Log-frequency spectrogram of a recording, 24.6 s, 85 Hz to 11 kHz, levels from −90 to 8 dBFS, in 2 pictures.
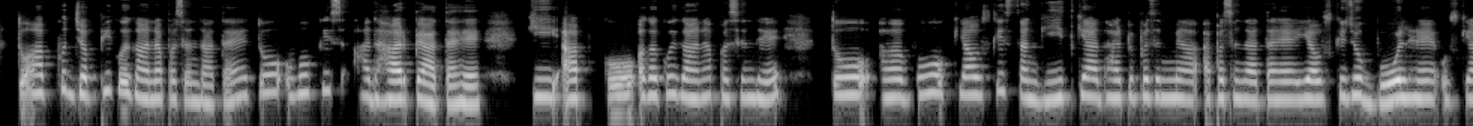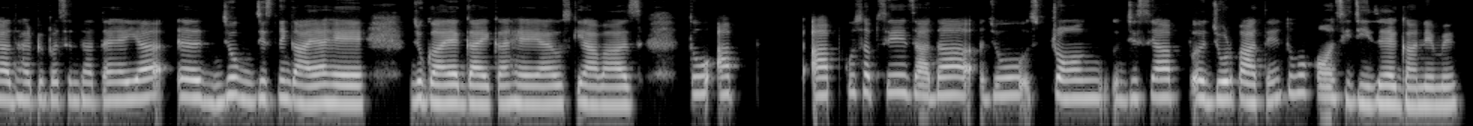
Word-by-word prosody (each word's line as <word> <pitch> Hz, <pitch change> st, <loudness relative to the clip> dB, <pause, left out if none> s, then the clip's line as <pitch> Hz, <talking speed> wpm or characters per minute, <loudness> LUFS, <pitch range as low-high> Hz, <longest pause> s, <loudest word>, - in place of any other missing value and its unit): तो -, -, +2 dB
आपको 305 Hz, +4 st, -3 dB
जब 275 Hz, -1 st, +3 dB
भी 330 Hz, -, -2 dB
कोई -, -, +2 dB
गाना 245 Hz, -3 st, +1 dB
पसंद 225 Hz, -2 st, -3 dB
आता 205 Hz, 0 st, -4 dB
है 255 Hz, +4 st, -2 dB
तो 310 Hz, +1 st, -1 dB, 0.2 s
वो 300 Hz, +1 st, 0 dB
किस 335 Hz, -2 st, -4 dB, 0.2 s
आधार 240 Hz, -1 st, +4 dB
पे 245 Hz, -, +3 dB
आता 205 Hz, -2 st, +2 dB
है? 200 Hz, -1 st, +3 dB, 0.4 s
कि 260 Hz, -1 st, -1 dB
आपको 250 Hz, -, +1 dB
अगर 275 Hz, 0 st, +4 dB
कोई 290 Hz, -, -1 dB
गाना 260 Hz, 0 st, +1 dB
पसंद 255 Hz, 0 st, -2 dB
है 245 Hz, +4 st, 0 dB, 0.4 s
तो 275 Hz, -, +2 dB, 0.2 s
अ, 260 Hz, -2 st, -1 dB, 0.2 s
वो 300 Hz, +2 st, +1 dB
क्या 280 Hz, -2 st, +1 dB
उसके 280 Hz, +4 st, -5 dB
संगीत 250 Hz, -4 st, -2 dB
के 280 Hz, -, +3 dB
आधार 255 Hz, -1 st, +1 dB
पे 265 Hz, -, -3 dB
पसंद 255 Hz, -1 st, +1 dB
में 255 Hz, -, +2 dB
आ 235 Hz, -1 st, -2 dB, 0.2 s
पसंद 245 Hz, -1 st, -1 dB
आता 230 Hz, 0 st, 0 dB
है? 235 Hz, 0 st, 0 dB
या 245 Hz, -, +6 dB
उसके 240 Hz, +2 st, -3 dB
जो 275 Hz, +1 st, +2 dB, 0.2 s
बोल 250 Hz, +3 st, +9 dB
है 245 Hz, 0 st, +1 dB
उसके 230 Hz, +1 st, -7 dB
आधार 230 Hz, 0 st, -1 dB
पर 235 Hz, +1 st, -6 dB
पसंद 230 Hz, 0 st, -7 dB
आता 225 Hz, 0 st, -4 dB
है? 230 Hz, 0 st, 0 dB
या 250 Hz, +1 st, +4 dB
अ, -, -, +2 dB, 0.5 s
जो 260 Hz, -5 st, 0 dB
जिसने 245 Hz, 0 st, -2 dB
गाया 205 Hz, 0 st, +3 dB
है, 205 Hz, 0 st, +5 dB, 0.4 s
जो 235 Hz, 0 st, +2 dB
गायक-गायिका 205 Hz, -1 st, +3 dB
है 200 Hz, 0 st, +2 dB
या 200 Hz, 0 st, +1 dB
उसकी 215 Hz, +2 st, -4 dB
आवाज़? 195 Hz, 0 st, 0 dB, 0.4 s
तो 290 Hz, +1 st, -1 dB
आप 285 Hz, 0 st, -1 dB, 0.6 s
आपको 275 Hz, +2 st, -1 dB
सबसे 305 Hz, 0 st, -3 dB
ज़्यादा 280 Hz, -1 st, 0 dB, 0.3 s
जो 270 Hz, +1 st, -4 dB, 0.2 s
स्ट्रॉंग 250 Hz, -3 st, -2 dB
जिससे 255 Hz, +2 st, -5 dB
आप 255 Hz, 0 st, +1 dB, 0.3 s
जुड़ 235 Hz, 0 st, +6 dB
पाते 220 Hz, -1 st, 0 dB
हैं 255 Hz, -, -5 dB
तो 295 Hz, -, -7 dB
वो 305 Hz, -, -2 dB
कौन-सी 250 Hz, -2 st, -2 dB
चीज़ 210 Hz, -1 st, 0 dB
है 200 Hz, -1 st, +4 dB
गाने 195 Hz, 0 st, 0 dB
में? 195 Hz, +1 st, -1 dB
245 Hz, 195 wpm, -21 LUFS, 225-265 Hz, 0.6 s, बोल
